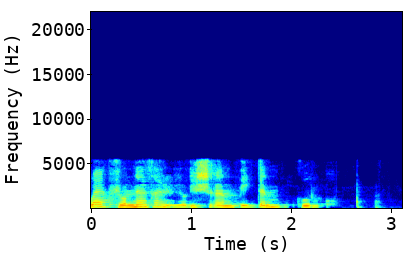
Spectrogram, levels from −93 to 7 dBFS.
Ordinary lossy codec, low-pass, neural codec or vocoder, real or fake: AAC, 48 kbps; 5.4 kHz; codec, 16 kHz in and 24 kHz out, 0.6 kbps, FireRedTTS-2 codec; fake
